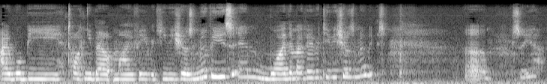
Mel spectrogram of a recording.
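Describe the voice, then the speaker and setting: A woman talks at a moderate pace with a high pitch and lively intonation. Audible room echo and noticeable background noise surround her voice. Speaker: youtuber reviewing TV episodes. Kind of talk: casual review monologue. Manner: hesitant, many fillers.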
